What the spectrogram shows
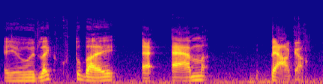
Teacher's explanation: H dropping that's more familiar to us now, i.e. H is being dropped before vowels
